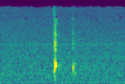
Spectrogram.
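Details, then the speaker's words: Hiccups in a four-day-old baby boy lying on bed: one quiet, sharp hiccup with a softer echo just after it, in a quiet room; not his first bout of hiccups. "Not his first case, but definitely maybe his second or third. He really likes having them."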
